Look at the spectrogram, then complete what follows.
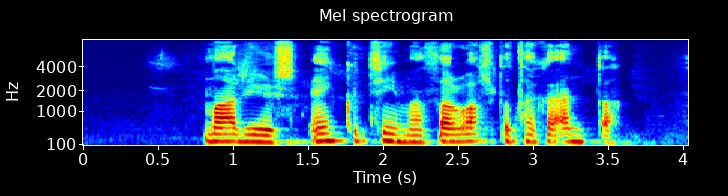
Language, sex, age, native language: Icelandic, other, 14, Icelandic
